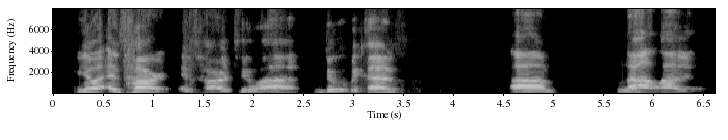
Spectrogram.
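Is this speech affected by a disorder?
Yes: cerebral palsy.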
